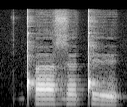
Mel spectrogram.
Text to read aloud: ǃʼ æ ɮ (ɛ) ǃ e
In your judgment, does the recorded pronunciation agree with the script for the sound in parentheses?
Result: yes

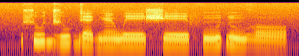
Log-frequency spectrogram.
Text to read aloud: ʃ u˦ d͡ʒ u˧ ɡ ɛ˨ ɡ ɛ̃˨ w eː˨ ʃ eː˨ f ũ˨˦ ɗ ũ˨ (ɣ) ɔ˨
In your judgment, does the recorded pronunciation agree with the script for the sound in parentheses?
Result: yes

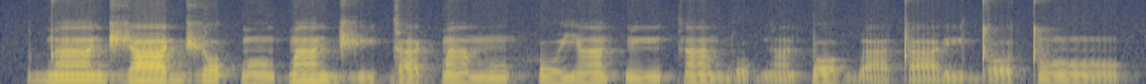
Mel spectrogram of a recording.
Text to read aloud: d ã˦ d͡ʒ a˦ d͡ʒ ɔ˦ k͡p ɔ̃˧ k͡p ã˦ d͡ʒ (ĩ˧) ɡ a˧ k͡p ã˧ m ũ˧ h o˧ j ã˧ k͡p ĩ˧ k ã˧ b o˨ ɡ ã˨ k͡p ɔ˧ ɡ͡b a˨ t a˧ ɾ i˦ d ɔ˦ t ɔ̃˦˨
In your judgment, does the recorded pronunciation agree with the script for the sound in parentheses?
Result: no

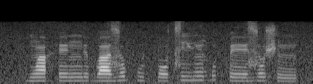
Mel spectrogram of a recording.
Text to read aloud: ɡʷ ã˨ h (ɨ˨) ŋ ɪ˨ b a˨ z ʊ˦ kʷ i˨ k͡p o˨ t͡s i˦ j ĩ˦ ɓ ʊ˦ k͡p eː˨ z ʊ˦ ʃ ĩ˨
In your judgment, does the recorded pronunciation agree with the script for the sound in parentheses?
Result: no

